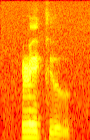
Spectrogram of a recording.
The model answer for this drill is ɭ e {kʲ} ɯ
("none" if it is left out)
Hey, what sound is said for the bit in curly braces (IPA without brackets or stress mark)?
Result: kʲ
